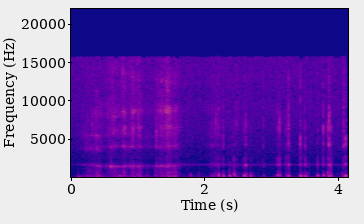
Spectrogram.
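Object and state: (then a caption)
Binaural microphone with silicone ears being tapped. Both hands' fingertips and short nails scratch and tap the two white silicone ear shells of a handheld-size binaural microphone with a black body. Soft, muffled rustling scratches come first, then a run of separate dull, low-pitched taps with almost no ring.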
